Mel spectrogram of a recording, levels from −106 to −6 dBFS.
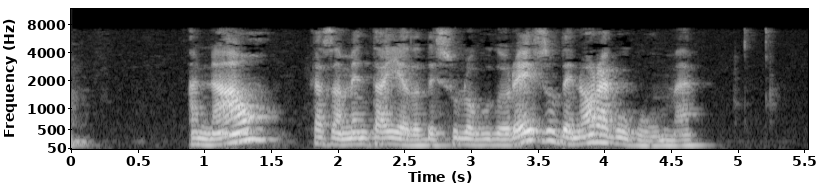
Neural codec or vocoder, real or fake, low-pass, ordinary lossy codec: none; real; 7.2 kHz; AAC, 64 kbps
